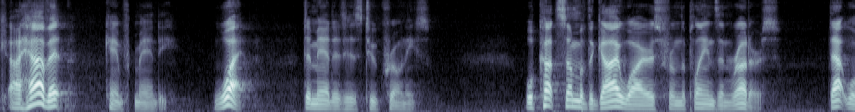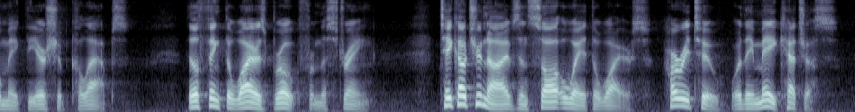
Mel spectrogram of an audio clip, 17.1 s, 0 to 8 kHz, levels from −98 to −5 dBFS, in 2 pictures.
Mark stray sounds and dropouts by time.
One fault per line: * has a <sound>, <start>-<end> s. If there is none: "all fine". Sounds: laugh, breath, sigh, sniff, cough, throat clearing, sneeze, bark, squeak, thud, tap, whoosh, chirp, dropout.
* has a dropout, 1.3-1.4 s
